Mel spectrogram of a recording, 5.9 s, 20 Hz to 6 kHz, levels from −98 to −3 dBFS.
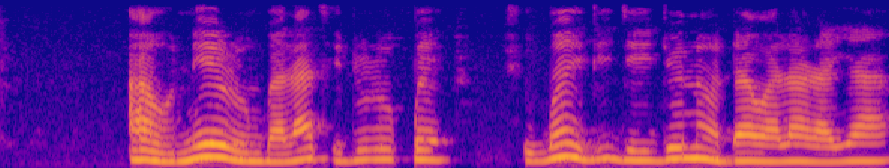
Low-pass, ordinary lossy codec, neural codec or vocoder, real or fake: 5.4 kHz; none; none; real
